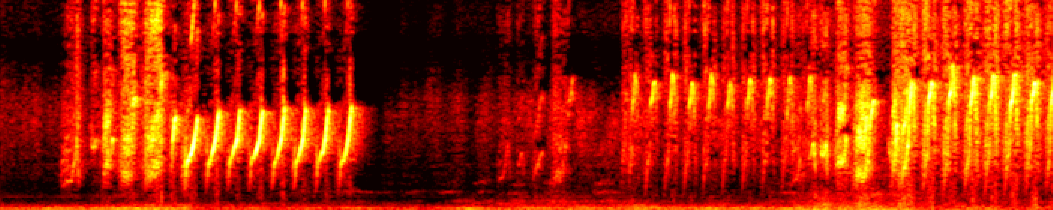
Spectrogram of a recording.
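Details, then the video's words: Black-naped monarch in the wild, a lure for trapping: a long steady series of rapid, high, downslurred notes, a short pause, then another fast run. "SUARA ASLI BURUNG KEHICAP RANTING DI ALAM LIAR EDISI KHUSUS PIKAT"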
